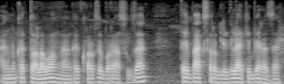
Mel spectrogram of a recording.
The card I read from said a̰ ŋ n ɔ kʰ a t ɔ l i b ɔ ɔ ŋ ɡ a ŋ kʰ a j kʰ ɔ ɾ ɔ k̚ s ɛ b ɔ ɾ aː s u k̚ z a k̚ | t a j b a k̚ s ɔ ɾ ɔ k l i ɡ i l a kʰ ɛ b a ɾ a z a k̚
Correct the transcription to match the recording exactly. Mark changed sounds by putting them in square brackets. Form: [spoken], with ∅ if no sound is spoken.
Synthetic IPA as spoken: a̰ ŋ n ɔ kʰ a t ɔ l [a] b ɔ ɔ ŋ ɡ a ŋ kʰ a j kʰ ɔ ɾ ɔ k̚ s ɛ b ɔ ɾ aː s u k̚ z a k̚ | t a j b a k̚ s ɔ ɾ ɔ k l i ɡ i l a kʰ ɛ b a ɾ a z a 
